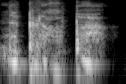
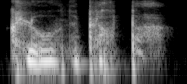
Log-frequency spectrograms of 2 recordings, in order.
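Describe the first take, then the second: First: Softer, breathy whisper of comfort. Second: Slow whispered plea with a catch of crying; tearful whisper. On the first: Duroy comforts his crying mistress Clo in a soft whisper. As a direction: hush her gently, no voice at all. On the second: Duroy begs his mistress Clo to stop crying, tearfully whispering. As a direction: beg her through your own tears, barely voiced. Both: Acted. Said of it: "Il murmura".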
